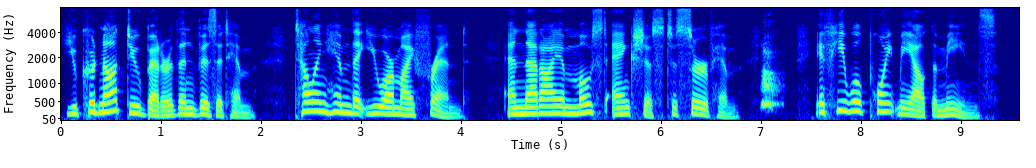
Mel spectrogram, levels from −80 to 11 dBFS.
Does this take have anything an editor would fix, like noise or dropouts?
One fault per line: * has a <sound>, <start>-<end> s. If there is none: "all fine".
* has a bark, 7.0-7.3 s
